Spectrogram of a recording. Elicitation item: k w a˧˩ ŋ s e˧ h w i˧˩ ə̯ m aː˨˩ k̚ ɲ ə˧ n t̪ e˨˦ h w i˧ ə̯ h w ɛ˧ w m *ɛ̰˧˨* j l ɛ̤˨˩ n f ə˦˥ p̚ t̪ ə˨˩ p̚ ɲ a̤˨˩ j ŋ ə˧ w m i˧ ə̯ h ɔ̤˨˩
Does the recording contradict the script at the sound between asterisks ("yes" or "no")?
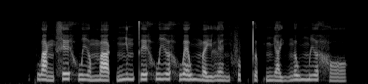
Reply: yes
